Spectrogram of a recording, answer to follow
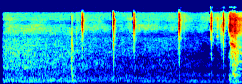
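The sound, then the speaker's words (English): Switches being flipped inside a truck cab by someone trying to start the truck: a string of sharp plastic clicks at an uneven pace, bunching together near the end, over a low, steady interior rumble. “It's when he's flipping the switches inside the cab of the truck.”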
